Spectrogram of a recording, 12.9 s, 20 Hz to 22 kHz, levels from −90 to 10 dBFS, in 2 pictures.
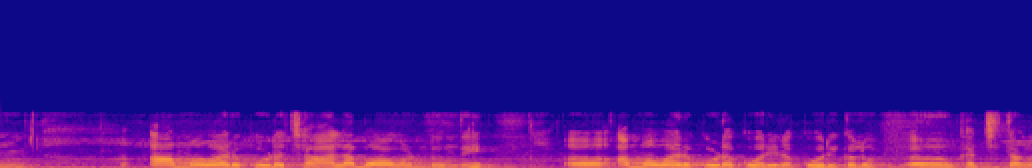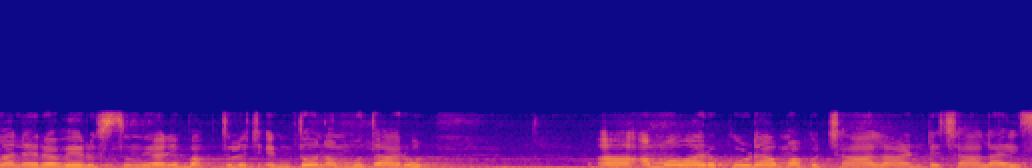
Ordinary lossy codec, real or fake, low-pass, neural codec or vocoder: none; real; 7.2 kHz; none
